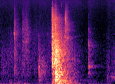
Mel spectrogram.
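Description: A wooden door being pulled shut, closing with one thud about a second in, followed by a softer click.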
